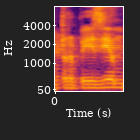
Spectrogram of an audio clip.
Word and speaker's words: trapezium: Okay, बहुत लोग ट्रपेजियम बोलते हैं, बोलने में कोई फर्क नहीं पड़ता, आपको ट्रपेजियम बोलना है ट्रपेजियम बोल दो, ट्रपेजियम इज the actual pronunciation.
